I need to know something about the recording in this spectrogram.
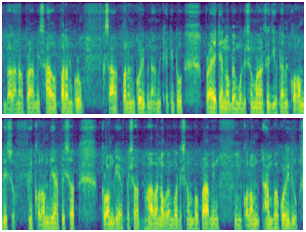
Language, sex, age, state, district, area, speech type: Assamese, male, 30-45, Assam, Charaideo, rural, spontaneous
